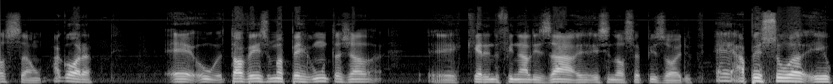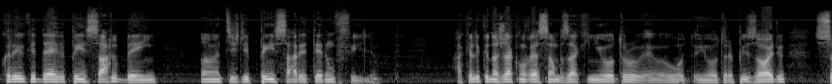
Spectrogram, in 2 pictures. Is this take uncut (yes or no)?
no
